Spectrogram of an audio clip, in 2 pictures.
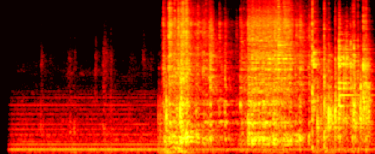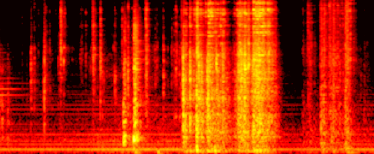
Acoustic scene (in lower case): kitchen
